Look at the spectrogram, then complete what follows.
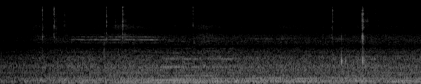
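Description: A few faint, scattered clicks of knitting needles being handled while stitches are picked up, over a steady low background rumble.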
